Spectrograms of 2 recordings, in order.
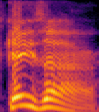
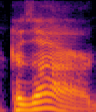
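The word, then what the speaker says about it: Ka-Zar: Where's Kazar or Kazar, depending on where you are and how you say it.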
